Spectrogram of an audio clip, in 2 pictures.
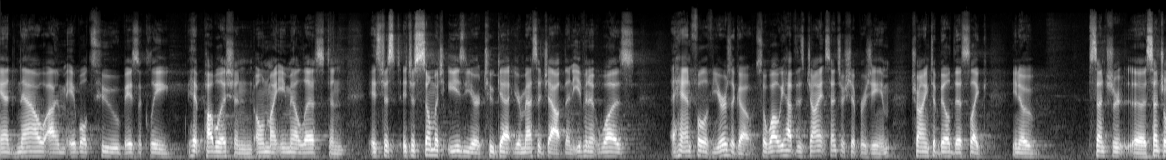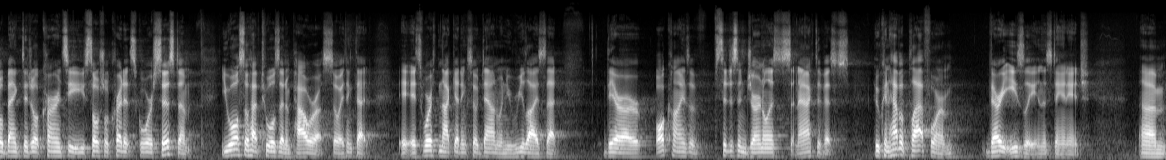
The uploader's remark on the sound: speaks at the Ron Paul Institute's Summer 2023 Conference in Houston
